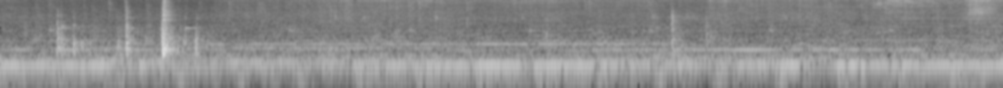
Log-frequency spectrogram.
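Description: Wooden spatula stirring vegetables in a steel wok, with a few sharp clinks and knocks, the loudest about a second and a half in, over a faint frying patter. Quiet background music runs underneath.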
